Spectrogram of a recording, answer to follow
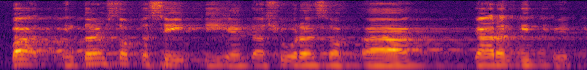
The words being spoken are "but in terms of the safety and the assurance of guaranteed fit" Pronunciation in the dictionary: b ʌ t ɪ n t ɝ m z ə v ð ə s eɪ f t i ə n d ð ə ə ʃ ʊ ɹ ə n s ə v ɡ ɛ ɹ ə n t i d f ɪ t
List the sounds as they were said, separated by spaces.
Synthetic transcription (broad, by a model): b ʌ t ɪ n t ɝ m s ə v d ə s eɪ f t i ə n d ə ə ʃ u ɹ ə n s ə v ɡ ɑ ɹ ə n t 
